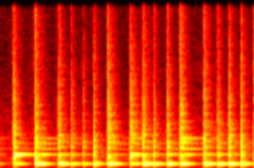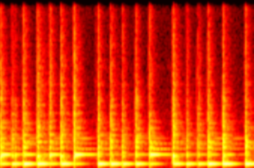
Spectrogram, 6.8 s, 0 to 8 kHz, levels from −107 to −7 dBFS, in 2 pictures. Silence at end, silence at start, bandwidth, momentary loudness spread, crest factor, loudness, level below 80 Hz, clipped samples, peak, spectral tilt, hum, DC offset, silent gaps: 0 s; 0.15 s; 8 kHz; 4 LU; 18 dB; -20 LUFS; -64 dBFS; under 0.1%; -2 dBFS; -6.5 dB/octave; none; under 0.1%; none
